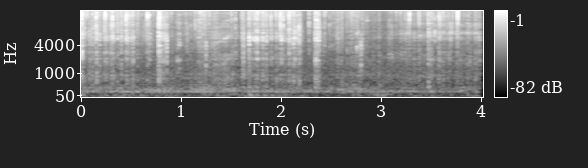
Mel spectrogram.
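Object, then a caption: Bar of soap cut with a blade. A solid, dry, pale green Timotei soap bar held in the hand is shaved with a box cutter blade. The sound is a continuous run of quiet, bright, crisp scraping and cutting. Short, sharp flakes of sound stand out above a faint low hum.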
